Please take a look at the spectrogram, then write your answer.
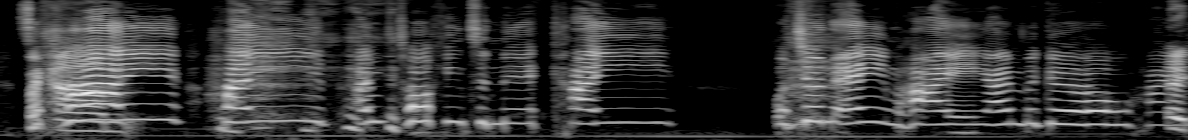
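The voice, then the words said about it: Put-on voice of a girl. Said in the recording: “I don't sound like that ... doing a really bad impersonation”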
